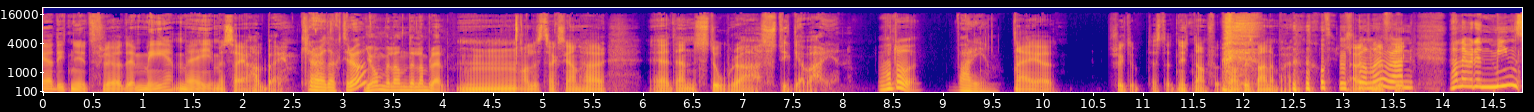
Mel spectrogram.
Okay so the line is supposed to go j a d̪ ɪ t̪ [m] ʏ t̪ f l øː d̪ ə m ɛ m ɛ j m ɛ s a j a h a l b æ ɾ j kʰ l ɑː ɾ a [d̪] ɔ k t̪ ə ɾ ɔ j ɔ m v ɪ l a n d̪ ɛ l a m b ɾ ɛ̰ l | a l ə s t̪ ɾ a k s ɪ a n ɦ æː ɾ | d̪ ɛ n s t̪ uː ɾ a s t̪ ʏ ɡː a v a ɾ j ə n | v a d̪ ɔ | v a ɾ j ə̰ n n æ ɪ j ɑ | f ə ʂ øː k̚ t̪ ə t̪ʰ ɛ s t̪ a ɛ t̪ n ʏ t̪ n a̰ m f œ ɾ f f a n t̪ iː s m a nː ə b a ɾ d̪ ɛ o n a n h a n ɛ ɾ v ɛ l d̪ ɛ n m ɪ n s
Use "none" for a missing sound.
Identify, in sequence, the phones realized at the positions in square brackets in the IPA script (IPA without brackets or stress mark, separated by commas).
n, d̪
